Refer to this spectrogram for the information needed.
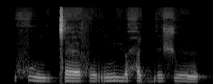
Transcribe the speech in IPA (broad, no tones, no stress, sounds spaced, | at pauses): f u ŋ i ǀ æ f o r m y ħ i ɡ͡b e ʃ ø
